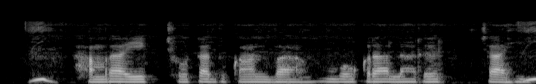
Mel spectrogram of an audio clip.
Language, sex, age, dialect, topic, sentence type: Bhojpuri, male, 25-30, Northern, banking, question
